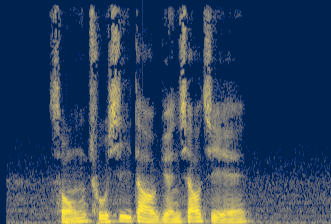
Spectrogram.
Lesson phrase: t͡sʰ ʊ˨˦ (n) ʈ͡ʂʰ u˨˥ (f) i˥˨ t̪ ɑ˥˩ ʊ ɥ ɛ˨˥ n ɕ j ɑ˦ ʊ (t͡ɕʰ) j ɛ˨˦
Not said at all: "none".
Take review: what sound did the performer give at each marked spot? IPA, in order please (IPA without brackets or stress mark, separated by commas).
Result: ŋ, ɕ, t͡ɕ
